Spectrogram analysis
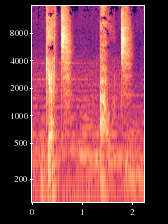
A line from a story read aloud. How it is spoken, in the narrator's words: growled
